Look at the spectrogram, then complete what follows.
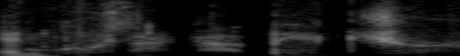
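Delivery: confiding, fast, soft whisper.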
